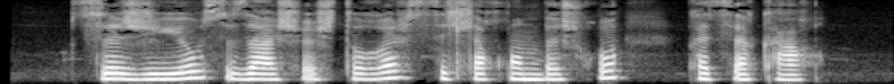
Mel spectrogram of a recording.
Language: Adyghe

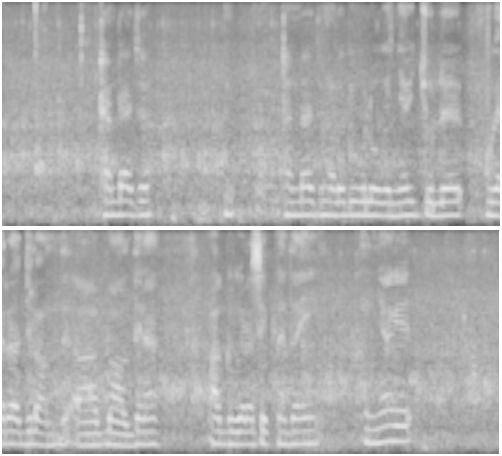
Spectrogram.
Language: Dogri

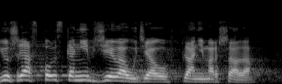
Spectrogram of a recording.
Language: Polish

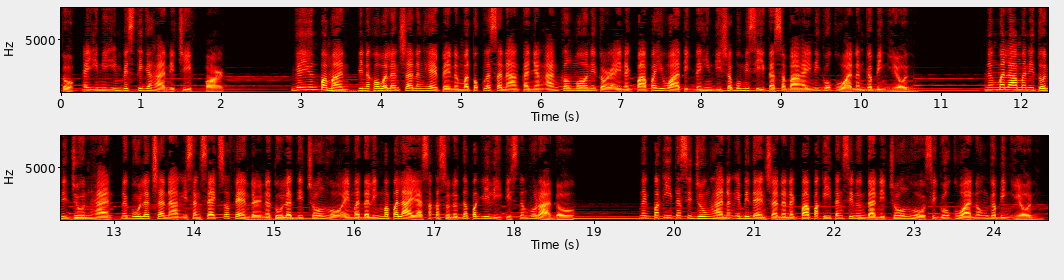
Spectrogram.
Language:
Filipino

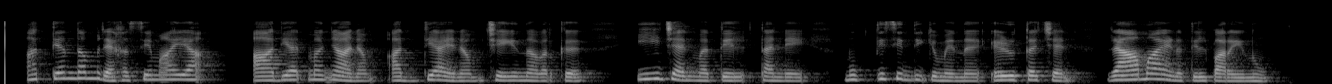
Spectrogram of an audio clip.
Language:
Malayalam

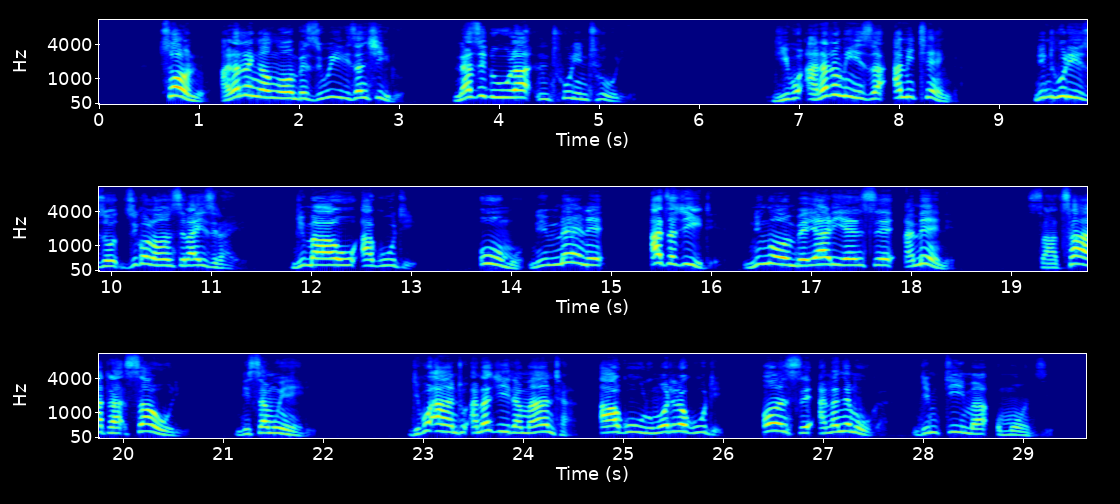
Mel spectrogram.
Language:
Nyanja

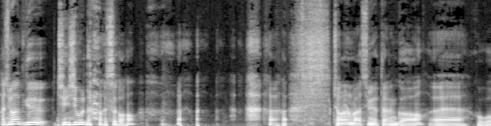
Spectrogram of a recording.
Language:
Korean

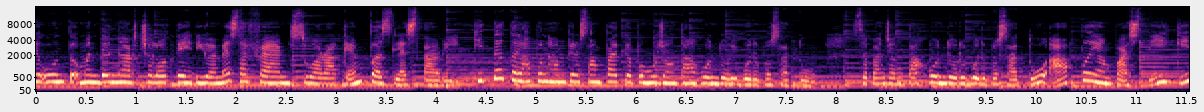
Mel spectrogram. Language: Malay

